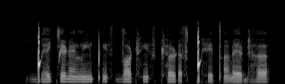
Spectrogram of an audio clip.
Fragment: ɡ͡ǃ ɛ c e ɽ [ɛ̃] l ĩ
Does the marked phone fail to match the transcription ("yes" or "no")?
no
